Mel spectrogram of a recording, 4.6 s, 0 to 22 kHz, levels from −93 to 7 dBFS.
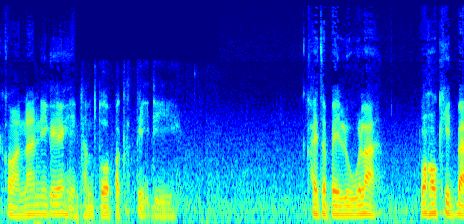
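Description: From 0.34 s to 2.27 s the call's bandwidth estimate collapses, and the encoder is pushed from 32 kbps down to 11 kbps, holding that floor for about 1.9 s. This is a call bitrate drop. With so few bits, the codec quantises the speech far more coarsely and narrows its coded band from 20 kHz to 8 kHz. The voice turns muffled and rough and watery, losing its airy top end until the rate recovers.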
